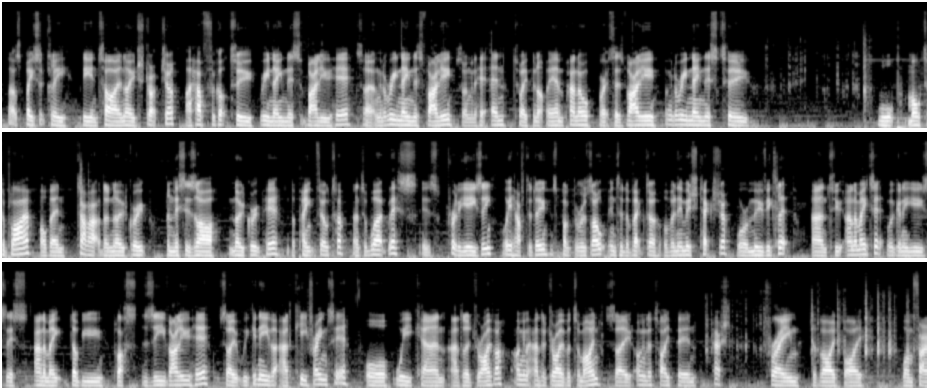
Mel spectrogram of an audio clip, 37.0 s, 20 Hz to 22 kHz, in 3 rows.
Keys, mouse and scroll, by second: 0.0 Tab, 0.0 scroll down 5, 0.8 middle click, 2.3 click, 2.3 scroll up 2, 2.5 middle click, 2.9-3.4 scroll up 2, 4.9 click, 5.8 middle click, 6.6 n, 8.1 click, 9.2 click, 9.4 click, 13.4 Tab, 14.4 middle click, 14.9 click, 16.6-16.9 scroll down 2, 16.9 middle click, 17.2 click, 18.9-19.3 drag, 18.9 middle click, 18.9-19.3 scroll up 3, 22.8 scroll up 2, 24.1-27.0 drag, 32.7 click, 36.4 KP_0, 36.5 KP_0.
